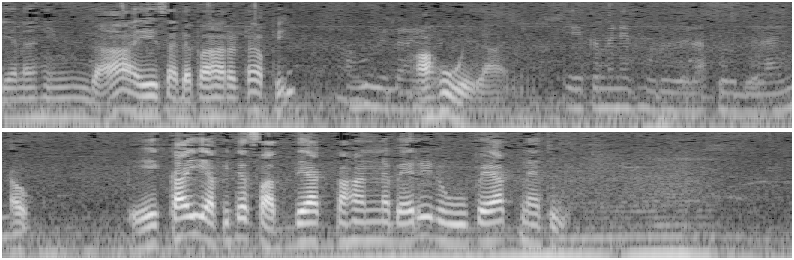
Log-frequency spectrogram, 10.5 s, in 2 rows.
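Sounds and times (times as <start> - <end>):
speech: 0.0 - 9.2
bus engine rumbling: 0.0 - 10.5.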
